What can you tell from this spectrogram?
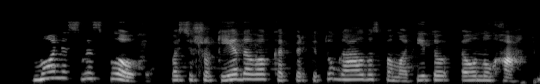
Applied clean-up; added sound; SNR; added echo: neural mask model DeepFilterNet 3.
